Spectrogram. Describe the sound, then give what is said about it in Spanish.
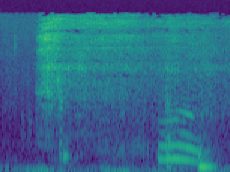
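A voice imitates a snake's hiss with a short, breathy hiss, followed by a brief voiced, whining sound that rises and falls in pitch. “Bueno, ¿y qué sonido hace la serpiente?”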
